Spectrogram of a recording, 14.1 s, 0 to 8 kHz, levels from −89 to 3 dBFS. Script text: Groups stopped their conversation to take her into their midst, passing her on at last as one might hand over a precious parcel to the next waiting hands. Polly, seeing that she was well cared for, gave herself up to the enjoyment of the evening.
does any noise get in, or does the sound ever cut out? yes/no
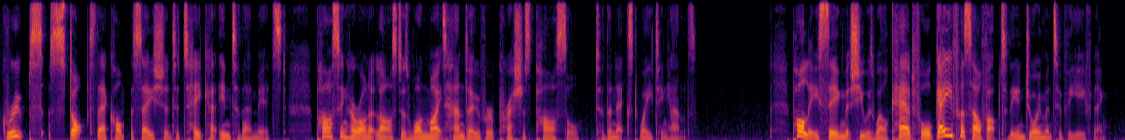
yes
